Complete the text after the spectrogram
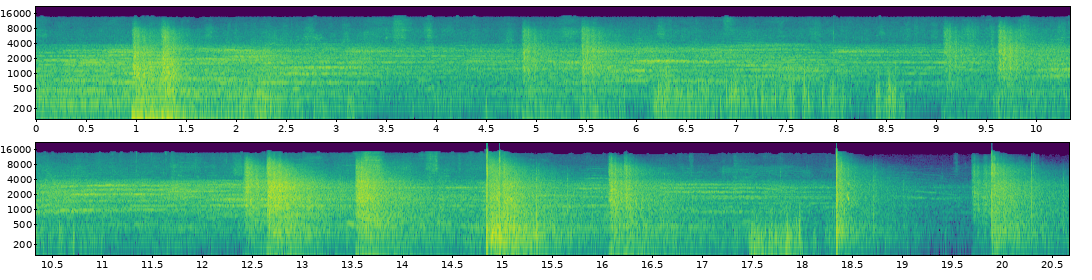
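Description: Fireworks whistle and hiss as they shoot upward.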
